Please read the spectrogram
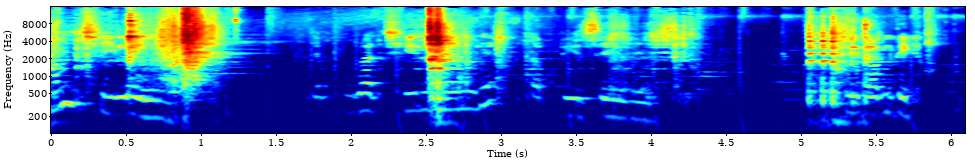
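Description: Metal pressure-cooker pot clattering and scraping against a steel kitchen sink as boiled potatoes are tipped out into a colander, with several loud, ringing clangs. Background music with a steady beat comes in under it about two seconds in.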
